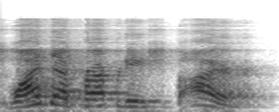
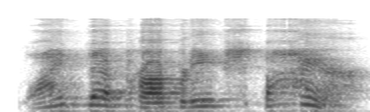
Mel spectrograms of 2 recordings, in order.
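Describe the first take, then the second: First: "Why did that property expire?" asked high and loud with weight on "that"; direct pointed tone. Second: "Why did that property expire?" asked high but softer, "that" leaned on gently; softer curious tone. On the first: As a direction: press on "that", firm and direct. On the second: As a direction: ask it lightly, curious not pushy. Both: Shown as a demonstration. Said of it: "You hear the tonality".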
